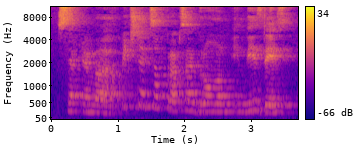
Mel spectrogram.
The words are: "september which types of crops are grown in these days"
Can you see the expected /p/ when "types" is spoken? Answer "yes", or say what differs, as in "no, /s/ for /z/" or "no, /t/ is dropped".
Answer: no, /p/ is dropped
